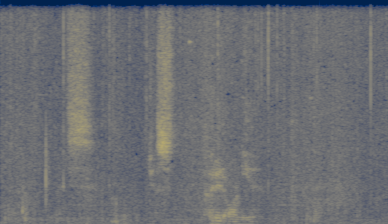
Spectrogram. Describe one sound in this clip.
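Fabric rustles as a sweater is rubbed close by.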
